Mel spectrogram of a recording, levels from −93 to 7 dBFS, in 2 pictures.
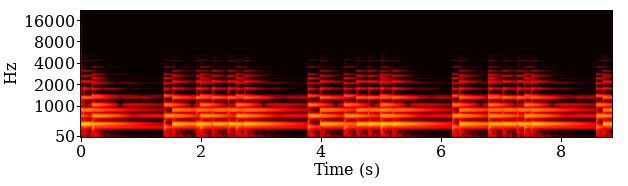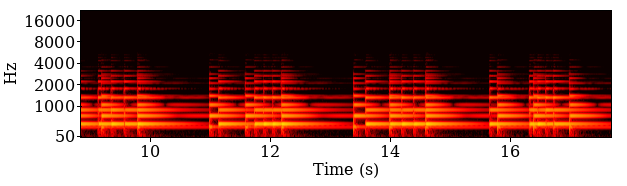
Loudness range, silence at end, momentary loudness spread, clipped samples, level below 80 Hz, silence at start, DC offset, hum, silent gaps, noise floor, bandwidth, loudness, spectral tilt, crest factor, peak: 2 LU; 0 s; 16 LU; under 0.1%; -72 dBFS; 0 s; under 0.1%; none; none; -53 dBFS; 4.6 kHz; -33 LUFS; -4 dB/octave; 14 dB; -18 dBFS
